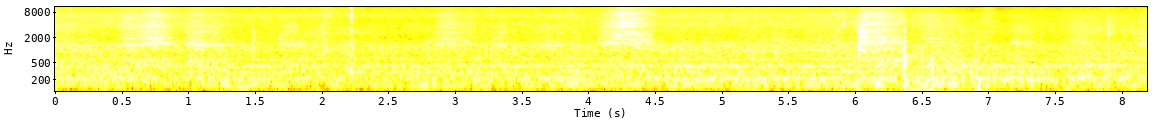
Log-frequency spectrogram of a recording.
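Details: Wild bees keep up a dense, steady buzzing at a 2026 forest honey harvest, with soft puffs of noise and a heavier burst of handling sound toward the end.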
